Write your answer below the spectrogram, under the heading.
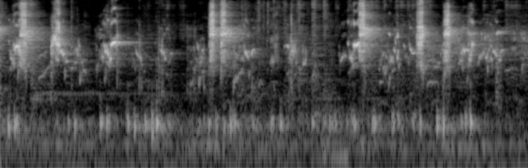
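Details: Ornamental budgerigars chattering to stimulate other birds: loud clusters of harsh chirps and warbles every second or so, with a brief thin whistle and an underlying low hum.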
